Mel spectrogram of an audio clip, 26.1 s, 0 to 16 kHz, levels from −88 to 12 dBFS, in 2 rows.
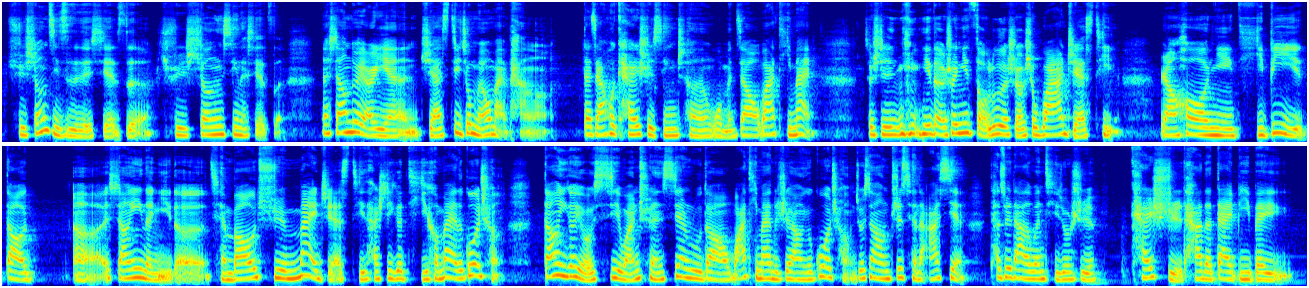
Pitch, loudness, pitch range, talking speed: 205 Hz, -19 LUFS, 185-230 Hz, 300 characters per minute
